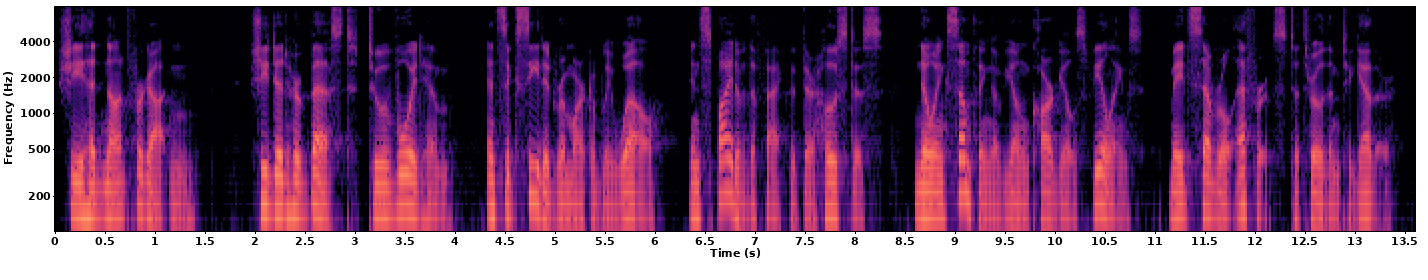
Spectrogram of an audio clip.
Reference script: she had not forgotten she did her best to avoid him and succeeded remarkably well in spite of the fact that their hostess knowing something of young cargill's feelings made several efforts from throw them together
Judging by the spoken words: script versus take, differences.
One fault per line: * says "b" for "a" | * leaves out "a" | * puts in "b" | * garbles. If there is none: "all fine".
* says "to" for "from"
